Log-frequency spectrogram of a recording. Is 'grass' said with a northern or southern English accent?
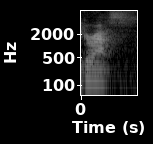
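northern. It is said with a northern English accent.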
